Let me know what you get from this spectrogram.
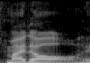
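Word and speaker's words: Mejdal: It sounds like he's bringing Sig Meidahl with him. Meidahl, is that how you say it? I've been told it's because it's not spelled that way, but it's Meidahl.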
